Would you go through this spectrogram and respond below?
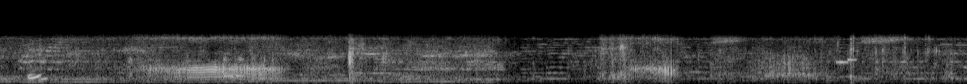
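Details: Rough, rattling snores from a sleeping adult, partly mixed with background music and sounds.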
